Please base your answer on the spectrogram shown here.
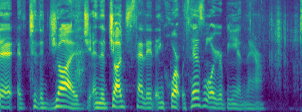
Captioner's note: scoffs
